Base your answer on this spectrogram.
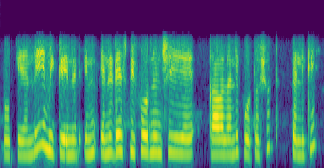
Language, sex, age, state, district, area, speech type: Telugu, female, 18-30, Telangana, Mancherial, rural, conversation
